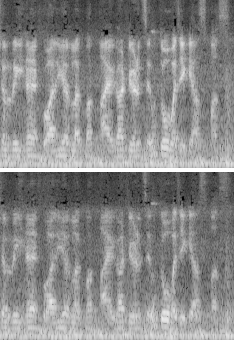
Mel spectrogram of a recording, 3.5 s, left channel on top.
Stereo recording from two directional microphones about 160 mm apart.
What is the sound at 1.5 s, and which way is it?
Speech, 10° right (ahead or behind).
